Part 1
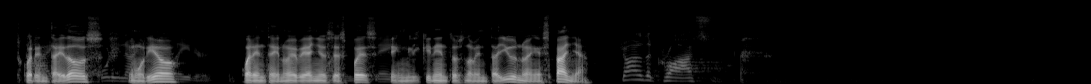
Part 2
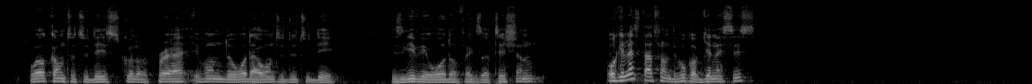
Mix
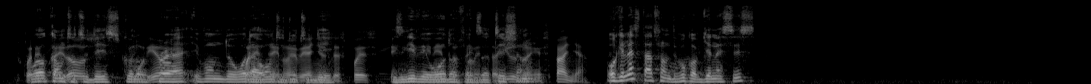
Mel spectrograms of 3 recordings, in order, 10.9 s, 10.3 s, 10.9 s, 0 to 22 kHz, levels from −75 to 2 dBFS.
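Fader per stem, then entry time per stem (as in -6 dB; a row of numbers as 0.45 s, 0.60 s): -13.5 dB, +1.0 dB; 0.00 s, 0.00 s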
